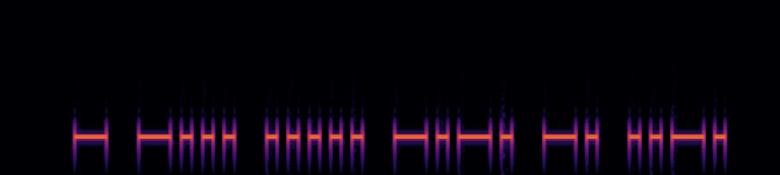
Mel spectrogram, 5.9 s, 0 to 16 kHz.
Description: Morse code, heard as a keyed tone, about 15 wpm, 700 Hz. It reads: TB5CNF
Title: DXCC-100 Call Signs - 6 Characters - Repeated 2x - 15wpm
